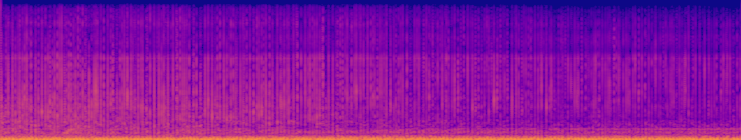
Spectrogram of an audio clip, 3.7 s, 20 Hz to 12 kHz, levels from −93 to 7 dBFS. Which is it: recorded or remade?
remade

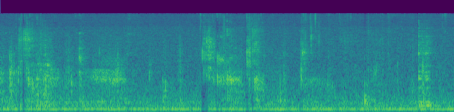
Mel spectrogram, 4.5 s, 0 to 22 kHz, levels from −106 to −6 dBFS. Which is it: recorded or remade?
remade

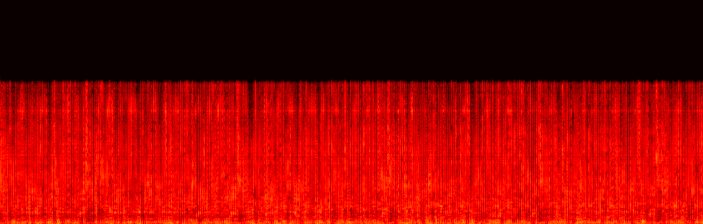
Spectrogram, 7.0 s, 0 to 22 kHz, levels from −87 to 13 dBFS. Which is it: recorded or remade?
remade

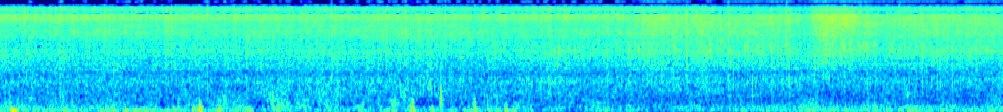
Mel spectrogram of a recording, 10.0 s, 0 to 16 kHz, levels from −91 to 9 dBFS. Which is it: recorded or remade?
remade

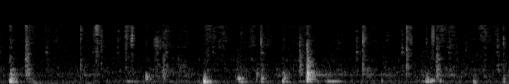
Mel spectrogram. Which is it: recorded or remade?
recorded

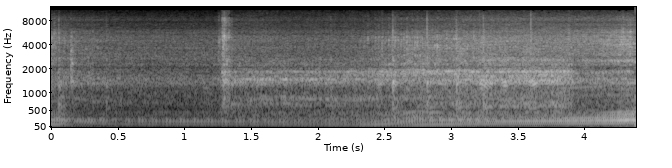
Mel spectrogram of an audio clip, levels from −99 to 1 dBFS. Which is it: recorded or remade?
recorded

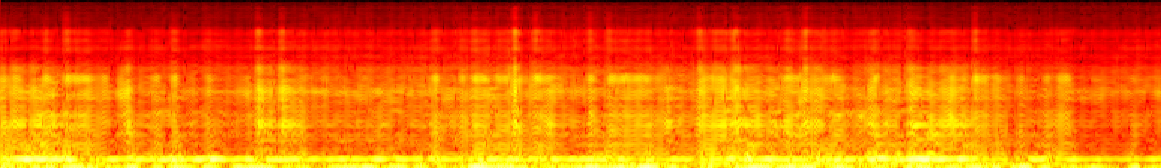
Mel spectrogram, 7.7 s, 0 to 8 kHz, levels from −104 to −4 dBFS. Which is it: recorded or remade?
remade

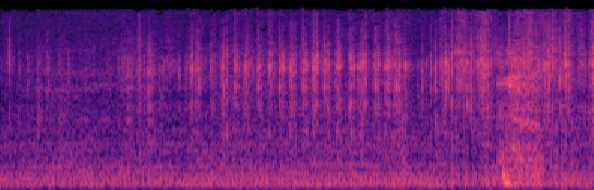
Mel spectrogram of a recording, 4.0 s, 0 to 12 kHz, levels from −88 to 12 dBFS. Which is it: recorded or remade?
recorded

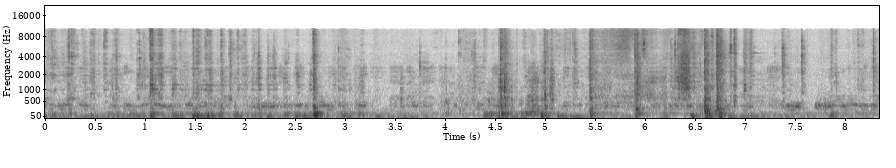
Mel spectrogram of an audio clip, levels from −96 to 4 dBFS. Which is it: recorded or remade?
recorded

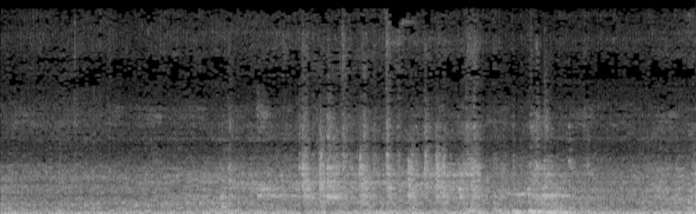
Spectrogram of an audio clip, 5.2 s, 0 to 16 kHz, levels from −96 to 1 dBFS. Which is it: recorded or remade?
recorded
